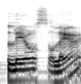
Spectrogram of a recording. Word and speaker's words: Léo Soler: So today I have Léo Soler. Is that right? Did I pronounce Yeah, your name right?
